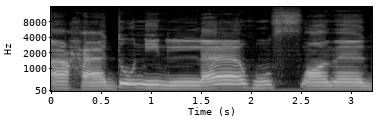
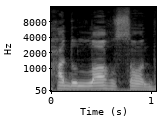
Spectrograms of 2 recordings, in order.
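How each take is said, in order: First: A short 'ni' sound links ahad to Allah. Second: Ahad runs straight into Allah with no added sound. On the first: The speaker calls it right. "নুনে কুতুনি" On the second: The speaker calls it wrong. "ভুল হবে"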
